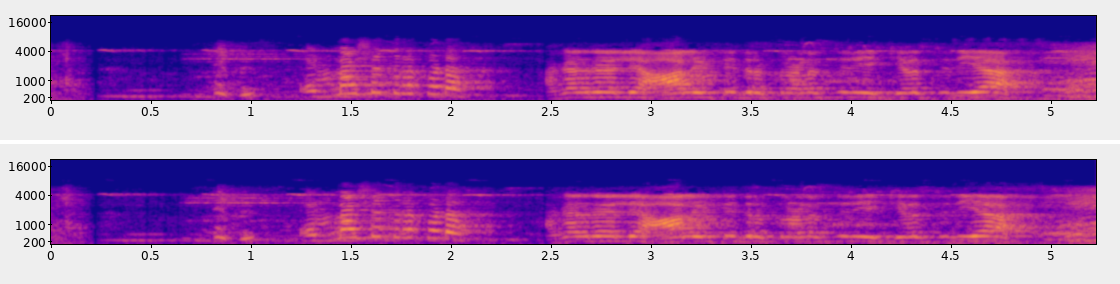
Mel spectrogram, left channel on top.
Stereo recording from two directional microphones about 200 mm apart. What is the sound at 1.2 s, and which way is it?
Speech, 60° left (ahead or behind).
